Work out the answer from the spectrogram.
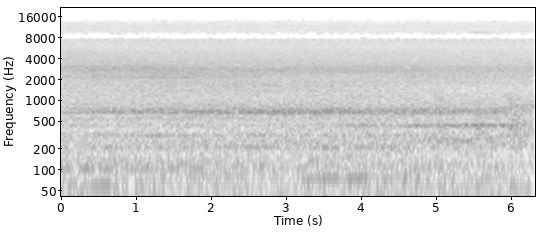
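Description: MTR electric multiple-unit train pulling away from the platform: a steady whine from the traction motors over wheel-on-rail rumble, with a second, lower whine joining in the latter half.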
